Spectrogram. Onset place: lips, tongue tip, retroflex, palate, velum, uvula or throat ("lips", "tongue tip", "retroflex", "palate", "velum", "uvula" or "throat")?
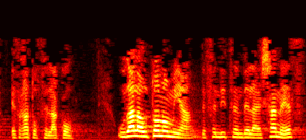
tongue tip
